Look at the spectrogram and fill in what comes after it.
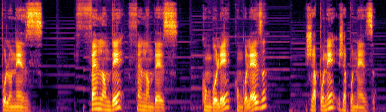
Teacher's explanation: se pronuncia la S como una Z · No se pronuncia la S en masculino, se pronuncia la S como Z en el femenino.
